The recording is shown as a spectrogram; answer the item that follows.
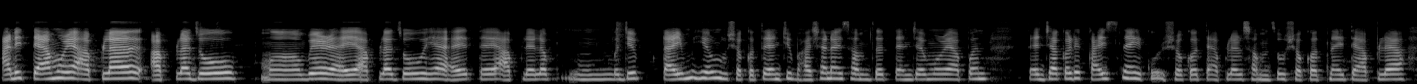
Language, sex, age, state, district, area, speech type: Marathi, female, 30-45, Maharashtra, Wardha, rural, spontaneous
